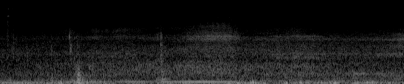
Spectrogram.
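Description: Faint, steady low rumble of distant road traffic.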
